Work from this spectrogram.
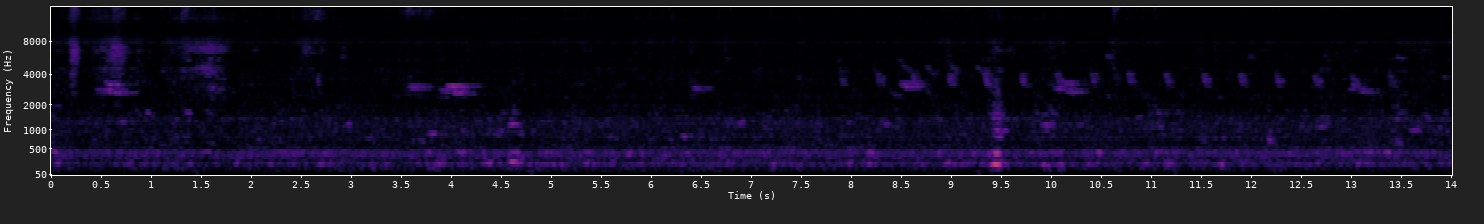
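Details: Honey bees in a colony getting ready to swarm: a constant low hum underlies the recording while small birds chirp repeatedly overhead, with a quick run of short chirps near the end.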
